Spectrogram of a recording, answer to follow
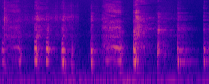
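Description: A person coughing over and over in a string of short, rasping coughs.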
